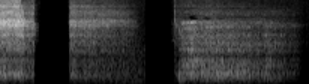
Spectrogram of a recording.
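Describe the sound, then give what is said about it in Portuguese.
Soft breaths from a person demonstrating the slow, shallow breathing of someone depressed: three faint, airy breaths, a short one followed by two longer drawn-out ones, with brief silent gaps between. “Uma pessoa deprimida, ela respira como? Ela puxa o ar devagarzinho, só, assim, ó.”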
